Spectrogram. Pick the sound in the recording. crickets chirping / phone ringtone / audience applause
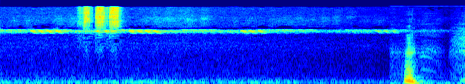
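crickets chirping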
